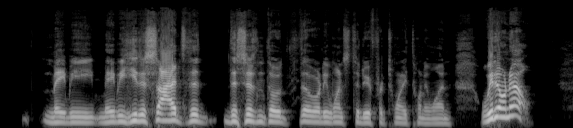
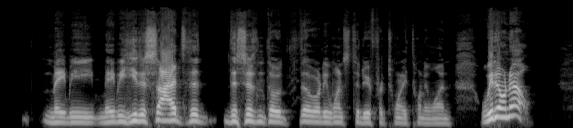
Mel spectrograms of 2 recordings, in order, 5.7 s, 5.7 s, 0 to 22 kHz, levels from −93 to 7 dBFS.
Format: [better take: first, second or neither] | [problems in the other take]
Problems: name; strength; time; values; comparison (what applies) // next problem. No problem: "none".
neither | none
